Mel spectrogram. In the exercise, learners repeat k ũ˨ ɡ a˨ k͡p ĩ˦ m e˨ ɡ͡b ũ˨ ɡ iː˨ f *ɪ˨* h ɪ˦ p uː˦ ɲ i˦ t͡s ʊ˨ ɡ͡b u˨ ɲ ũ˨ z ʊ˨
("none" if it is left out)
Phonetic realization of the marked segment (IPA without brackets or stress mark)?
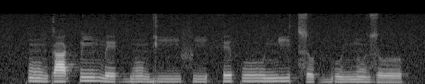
i˨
